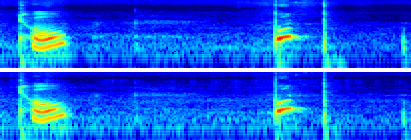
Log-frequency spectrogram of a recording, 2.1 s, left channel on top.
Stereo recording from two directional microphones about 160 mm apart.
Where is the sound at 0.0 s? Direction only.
10° left (ahead or behind).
